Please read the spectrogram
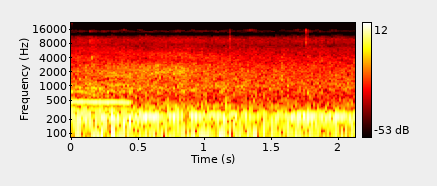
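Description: Steady low rumble of road traffic with wind on the microphone, under a constant low hum.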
